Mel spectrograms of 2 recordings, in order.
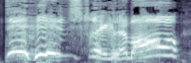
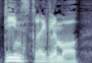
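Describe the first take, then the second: First: Drawn-out, very high scream; loud, stretched cry of scorn; outraged shriek. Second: Said in the usual way. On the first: A narrator's reading. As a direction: screech it slowly in disbelief. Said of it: "schrie der alte Mann".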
